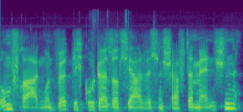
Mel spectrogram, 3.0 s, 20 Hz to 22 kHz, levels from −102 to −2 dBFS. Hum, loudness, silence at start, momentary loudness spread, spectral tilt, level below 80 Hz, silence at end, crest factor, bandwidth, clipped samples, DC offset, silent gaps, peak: none; -22 LUFS; 0 s; 3 LU; -5 dB/octave; -70 dBFS; 0.05 s; 16 dB; 14.5 kHz; under 0.1%; under 0.1%; none; -6 dBFS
